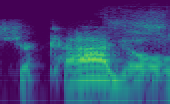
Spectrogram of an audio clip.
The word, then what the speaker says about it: Chicago: That's how they say it, Chicago.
